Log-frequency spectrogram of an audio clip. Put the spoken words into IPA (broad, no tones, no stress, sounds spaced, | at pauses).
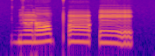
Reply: d õ ɾ ɔ pʼ ɔ̃ː ʔ ẽ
